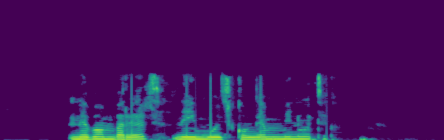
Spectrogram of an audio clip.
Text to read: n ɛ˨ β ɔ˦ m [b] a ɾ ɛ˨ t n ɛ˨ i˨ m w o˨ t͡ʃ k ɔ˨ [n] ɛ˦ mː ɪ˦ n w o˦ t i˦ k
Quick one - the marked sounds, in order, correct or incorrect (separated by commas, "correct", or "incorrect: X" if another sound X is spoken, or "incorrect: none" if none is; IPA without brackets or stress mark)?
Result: correct, incorrect: ŋ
